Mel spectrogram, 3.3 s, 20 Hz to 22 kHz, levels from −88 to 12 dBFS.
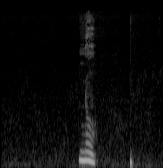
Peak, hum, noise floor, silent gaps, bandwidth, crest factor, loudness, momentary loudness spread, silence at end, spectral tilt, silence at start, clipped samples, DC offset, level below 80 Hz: -18 dBFS; none; -67 dBFS; none; 16 kHz; 18 dB; -31 LUFS; 15 LU; 0.6 s; -8 dB/octave; 1.6 s; under 0.1%; under 0.1%; -66 dBFS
